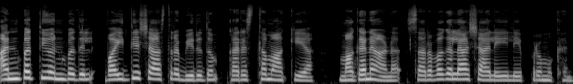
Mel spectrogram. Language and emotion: Malayalam, neutral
